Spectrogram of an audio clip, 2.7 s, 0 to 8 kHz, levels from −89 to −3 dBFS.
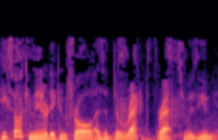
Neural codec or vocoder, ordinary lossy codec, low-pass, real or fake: none; MP3, 24 kbps; 7.2 kHz; real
